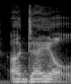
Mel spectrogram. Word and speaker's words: Adele: feels like her name also apparently the correct pronunciation is adale after almost choosing wild as her stage surname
